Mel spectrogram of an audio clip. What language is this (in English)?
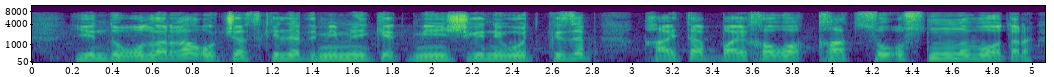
Kazakh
